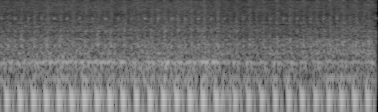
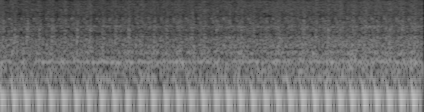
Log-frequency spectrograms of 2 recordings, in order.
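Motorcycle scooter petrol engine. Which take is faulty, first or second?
second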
